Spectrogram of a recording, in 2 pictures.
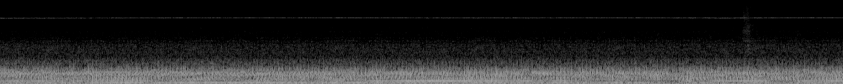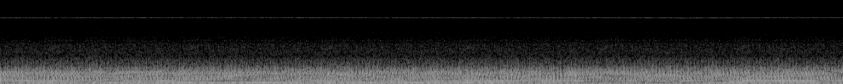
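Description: Tyres roll over the road with a low hum.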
